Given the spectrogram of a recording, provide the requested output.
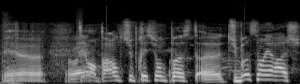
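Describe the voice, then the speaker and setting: A man's pitch swings very widely as he speaks. There is noticeable background noise. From northern France (Picardy). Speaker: humor columnist. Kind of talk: comedic radio chronicle.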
